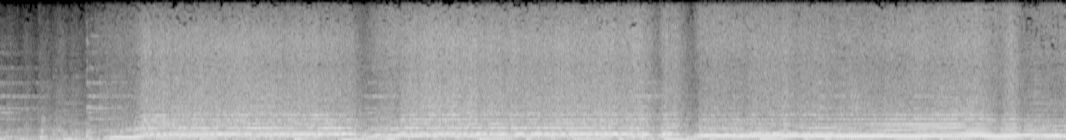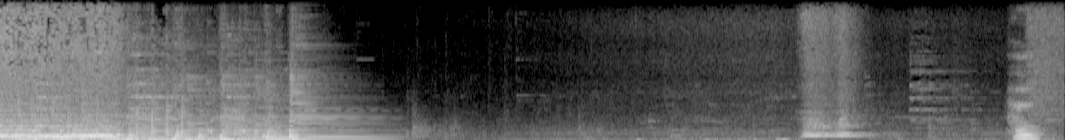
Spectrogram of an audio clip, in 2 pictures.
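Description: A loud, sustained steam train whistle blares for about thirteen seconds over chugging, rhythmic rail noise, then fades away, leaving quiet with a few faint hisses and clanks.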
